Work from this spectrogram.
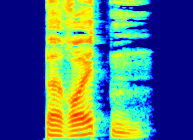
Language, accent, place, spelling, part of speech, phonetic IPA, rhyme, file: German, Germany, Berlin, bereuten, adjective / verb, [bəˈʁɔɪ̯tn̩], -ɔɪ̯tn̩, De-bereuten.ogg
- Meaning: inflection of bereuen: 1. first/third-person plural preterite 2. first/third-person plural subjunctive II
